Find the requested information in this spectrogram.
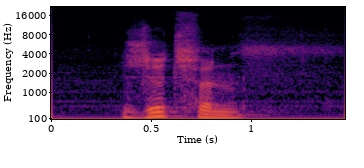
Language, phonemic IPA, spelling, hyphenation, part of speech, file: Dutch, /ˈzʏt.fə(n)/, Zutphen, Zut‧phen, proper noun, Nl-Zutphen.ogg
- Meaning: Zutphen (a city and municipality of Gelderland, Netherlands)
